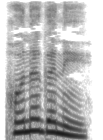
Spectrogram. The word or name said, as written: ಹನಿಗಣ್ಣು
